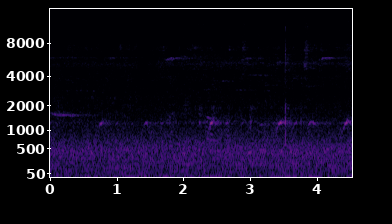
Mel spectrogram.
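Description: Faint outdoor background with short, thin bird calls repeating over a steady hiss, and a single sharp click about three and a half seconds in.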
